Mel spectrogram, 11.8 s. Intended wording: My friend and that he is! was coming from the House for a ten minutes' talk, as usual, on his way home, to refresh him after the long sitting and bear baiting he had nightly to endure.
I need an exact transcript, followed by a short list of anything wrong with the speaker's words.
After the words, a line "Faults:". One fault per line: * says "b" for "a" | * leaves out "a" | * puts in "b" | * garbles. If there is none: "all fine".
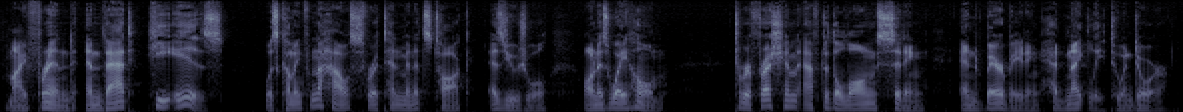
My friend and that he is! was coming from the House for a ten minutes' talk, as usual, on his way home, to refresh him after the long sitting and bear baiting had nightly to endure.
Faults:
* leaves out "he"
